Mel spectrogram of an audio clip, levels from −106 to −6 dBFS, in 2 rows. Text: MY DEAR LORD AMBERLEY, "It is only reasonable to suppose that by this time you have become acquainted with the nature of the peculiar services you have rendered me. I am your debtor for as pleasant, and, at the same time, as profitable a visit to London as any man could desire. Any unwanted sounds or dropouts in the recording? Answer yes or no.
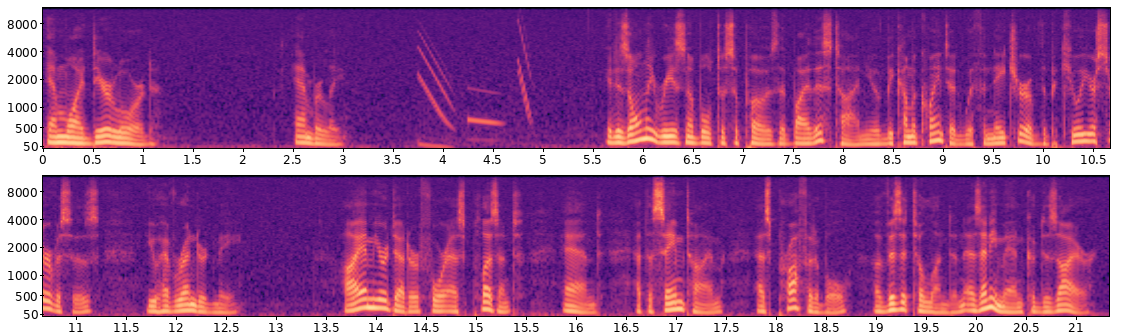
yes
